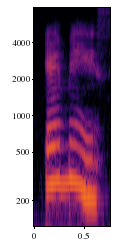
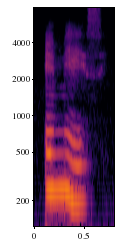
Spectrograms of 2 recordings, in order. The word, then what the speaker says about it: Ms: MRS, que designa a una mujer casada, sino MS, que se pronuncia Miss con la S sonora.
